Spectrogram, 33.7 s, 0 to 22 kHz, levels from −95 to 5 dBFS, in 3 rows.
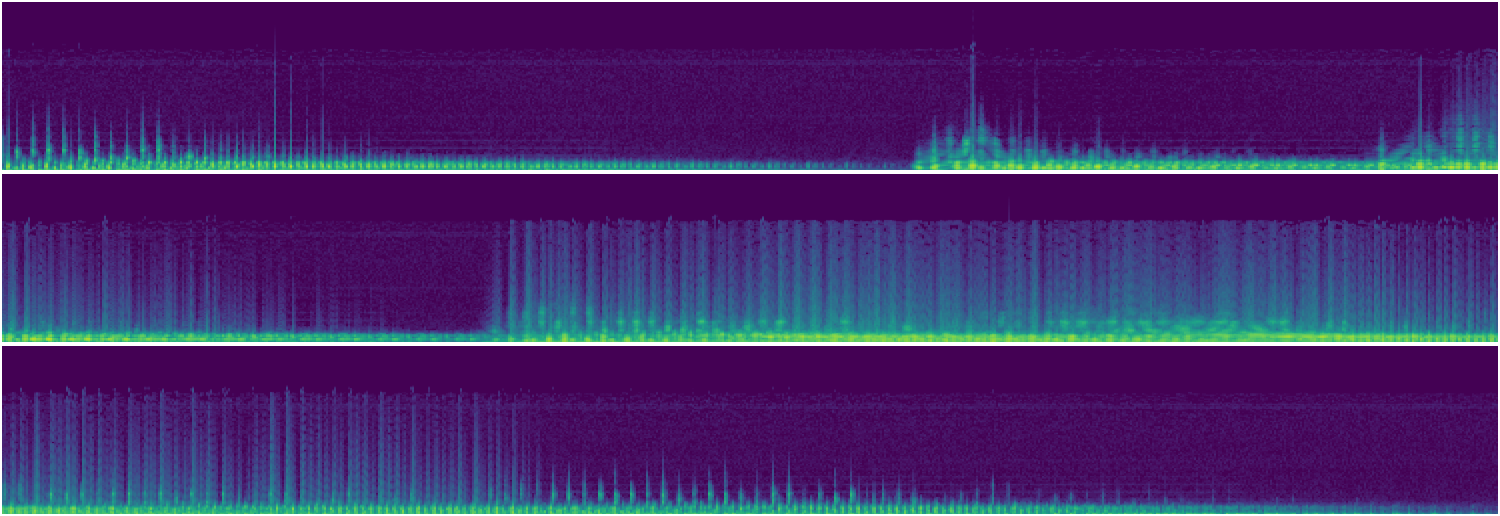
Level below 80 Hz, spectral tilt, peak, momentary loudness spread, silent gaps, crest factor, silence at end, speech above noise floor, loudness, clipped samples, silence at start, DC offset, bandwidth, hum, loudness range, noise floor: -30 dBFS; -8.5 dB/octave; 0 dBFS; 17 LU; none; 18 dB; 0.45 s; 44 dB; -18 LUFS; under 0.1%; 0 s; under 0.1%; 8.4 kHz; none; 12 LU; -59 dBFS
